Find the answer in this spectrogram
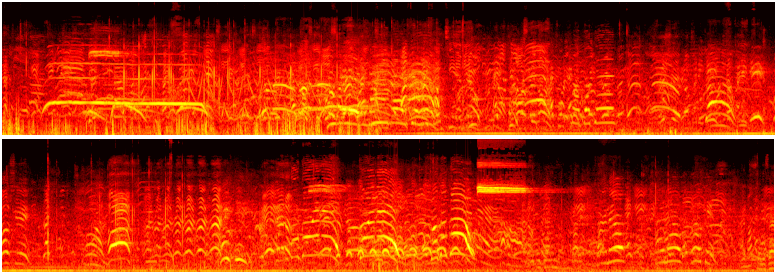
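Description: Voices of spectators and coaches calling out across a floodlit flag football field, with no clear words, over a low steady hum. A short, high whistle blast sounds about five seconds before the end, typical of a referee's whistle.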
